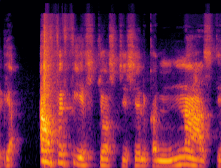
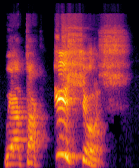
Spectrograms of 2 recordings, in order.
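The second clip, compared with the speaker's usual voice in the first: louder, slow We attack issues; emphatic; 3 semitones higher, 8 dB louder, slower than usual. Real, not acted. Declaring the show's mission, emphatic. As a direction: state the motto firmly. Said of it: "That's why I deal with issues".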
